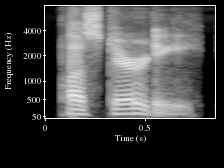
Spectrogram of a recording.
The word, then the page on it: posterity: American English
